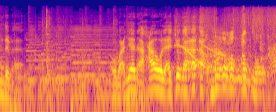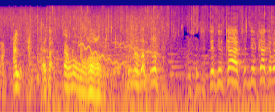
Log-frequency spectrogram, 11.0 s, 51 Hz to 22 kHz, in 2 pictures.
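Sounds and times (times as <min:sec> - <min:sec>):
man crying out: 0:03.4 - 0:05.1
water spraying from tap: 0:03.8 - 0:11.0.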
